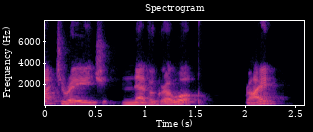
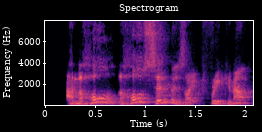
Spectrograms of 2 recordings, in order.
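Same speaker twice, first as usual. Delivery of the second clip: usual speaking voice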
